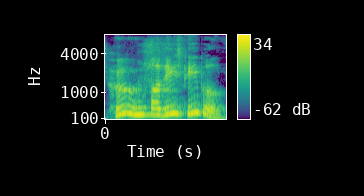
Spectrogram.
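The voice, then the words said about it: Imitates another person's voice. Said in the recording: “that's my Jerry Seinfeld imitation”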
